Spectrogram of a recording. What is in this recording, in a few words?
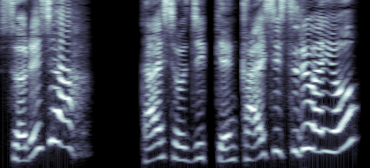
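Voice encount, Japanese; ashuthia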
